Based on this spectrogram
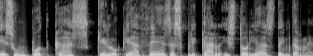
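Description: Very slow delivery from a man, over a quiet background. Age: 30s. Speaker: journalist. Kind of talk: interview.

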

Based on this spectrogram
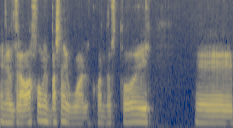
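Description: A man speaks at a fairly slow pace with monotone, flat intonation. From Spain, Calpe (Alicante). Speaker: blogger and author. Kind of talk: interview.

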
